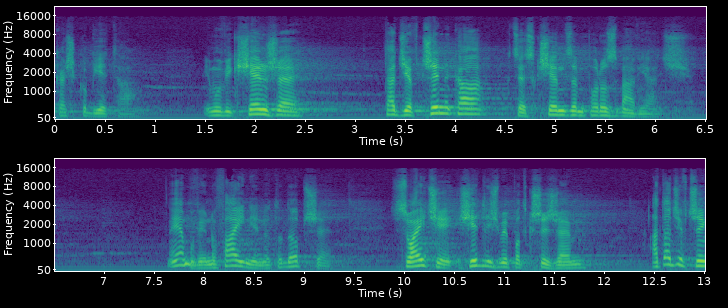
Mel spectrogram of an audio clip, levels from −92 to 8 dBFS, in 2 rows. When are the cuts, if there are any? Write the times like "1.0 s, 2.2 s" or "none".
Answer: none

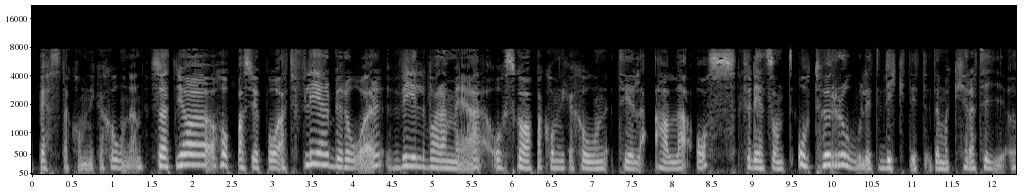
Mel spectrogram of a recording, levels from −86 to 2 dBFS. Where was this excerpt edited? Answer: 8.8 s, 9.5 s

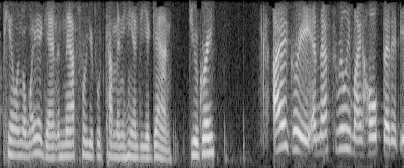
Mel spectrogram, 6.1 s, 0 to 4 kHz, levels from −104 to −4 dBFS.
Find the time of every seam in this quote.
1.4 s

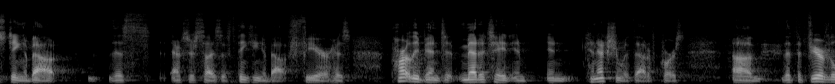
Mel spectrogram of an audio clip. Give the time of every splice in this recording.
1.0 s, 5.8 s

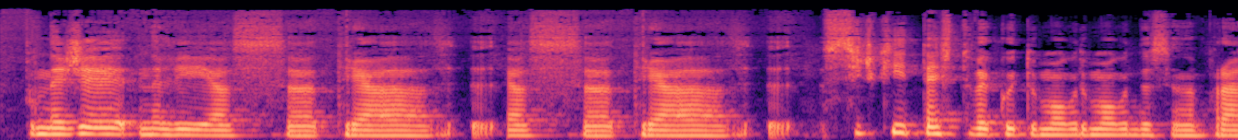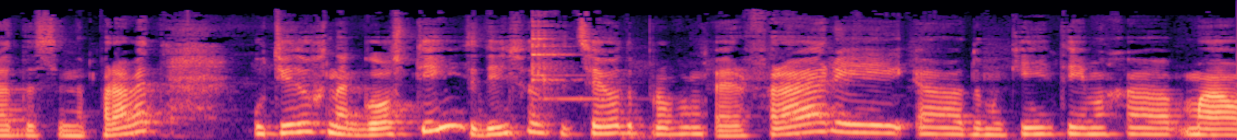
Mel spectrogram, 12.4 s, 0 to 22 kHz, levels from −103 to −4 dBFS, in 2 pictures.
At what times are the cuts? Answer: 2.5 s, 5.4 s, 8.5 s, 9.7 s

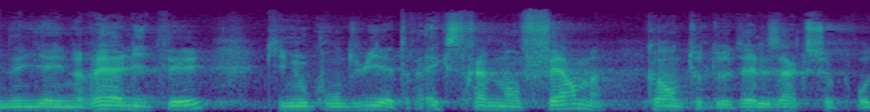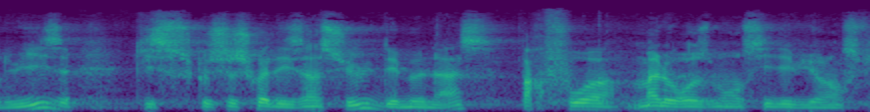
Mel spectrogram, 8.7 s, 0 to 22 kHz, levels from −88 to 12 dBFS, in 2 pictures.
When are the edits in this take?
3.2 s

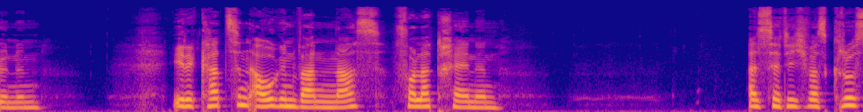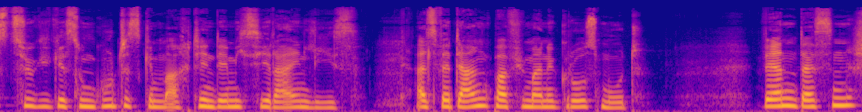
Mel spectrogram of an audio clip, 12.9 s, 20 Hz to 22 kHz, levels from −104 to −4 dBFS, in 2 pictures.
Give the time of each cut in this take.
9.9 s

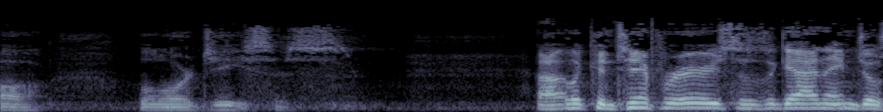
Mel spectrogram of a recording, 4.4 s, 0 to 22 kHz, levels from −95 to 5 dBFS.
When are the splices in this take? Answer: 2.8 s

